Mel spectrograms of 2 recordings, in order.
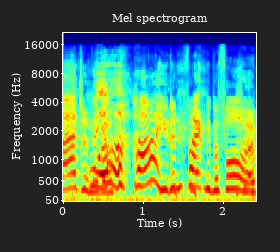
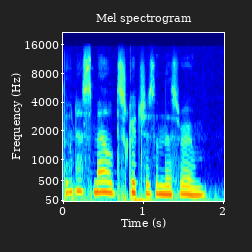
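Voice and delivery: quiet, much lower pitch; 8 semitones lower, 16 dB quieter than usual. Speaking in character, saying the line kind of quietly. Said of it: "I say kind of quietly".

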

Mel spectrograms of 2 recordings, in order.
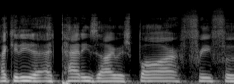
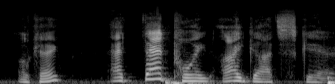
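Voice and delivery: plain

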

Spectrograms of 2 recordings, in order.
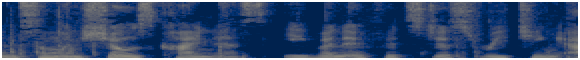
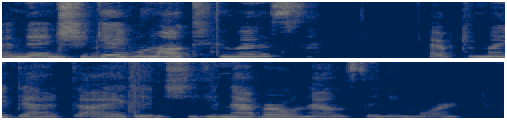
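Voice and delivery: very high, soft, tearful crying through the words; 11 semitones higher, 5 dB quieter than usual. Explaining why a gift made them cry, while crying. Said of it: "why I'm crying".

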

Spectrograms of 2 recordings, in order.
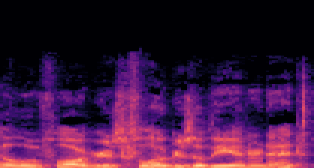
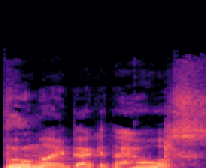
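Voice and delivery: voice cracking and breaking on house; 2 semitones higher than usual. A vlogger tells his viewers he is back at the house, voice cracking. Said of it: "Voice crack".

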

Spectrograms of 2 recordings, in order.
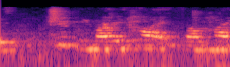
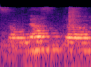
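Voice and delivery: normal talking voice

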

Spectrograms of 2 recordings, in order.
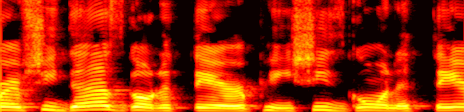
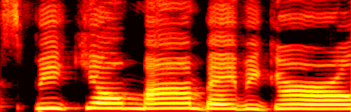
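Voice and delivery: mock condescending, patronizing, pitched-up tone; 8 semitones higher than usual. Retelling a reality-show argument, imitating Jackie's condescending tone. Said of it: "trying to be condescending".

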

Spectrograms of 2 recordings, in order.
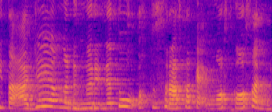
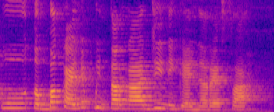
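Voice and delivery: ordinary delivery

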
